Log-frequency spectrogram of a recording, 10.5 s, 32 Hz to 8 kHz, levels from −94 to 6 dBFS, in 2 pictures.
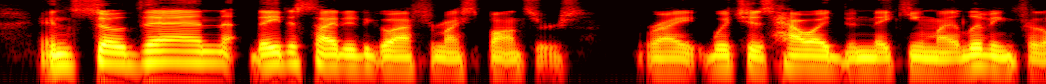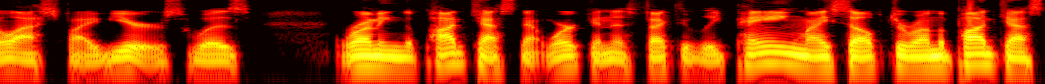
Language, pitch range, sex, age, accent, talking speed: English, 90-110 Hz, male, 40-59, American, 210 wpm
